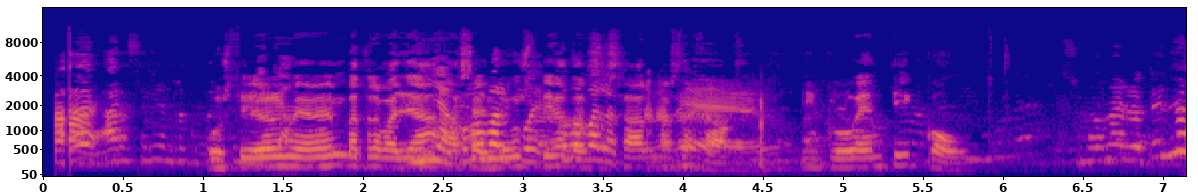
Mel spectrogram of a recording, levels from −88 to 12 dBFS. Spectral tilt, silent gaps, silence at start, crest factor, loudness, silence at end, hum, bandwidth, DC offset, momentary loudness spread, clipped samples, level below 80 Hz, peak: -4 dB/octave; none; 0.05 s; 20 dB; -26 LUFS; 0 s; none; 10.5 kHz; under 0.1%; 14 LU; under 0.1%; -82 dBFS; -6 dBFS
